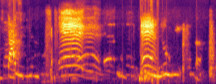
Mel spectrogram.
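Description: Young children's voices calling out alphabet letter names in long, drawn-out, high-pitched calls, two of them: one about a second in and one near three seconds in, with shorter voice sounds between.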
